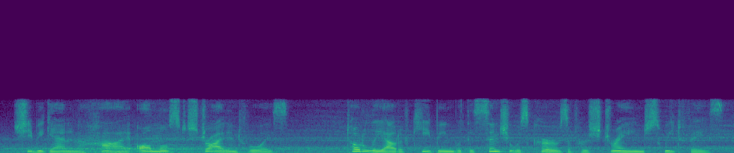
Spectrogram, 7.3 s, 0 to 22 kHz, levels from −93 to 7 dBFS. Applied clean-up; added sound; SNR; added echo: none; Train; 14 dB; none.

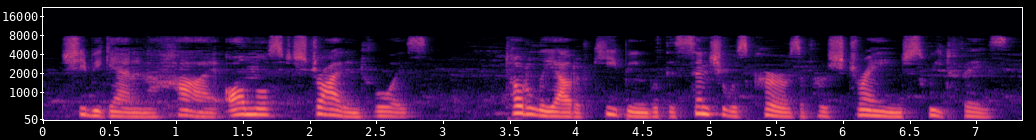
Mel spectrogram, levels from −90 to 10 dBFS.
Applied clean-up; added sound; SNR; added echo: classical method log-MMSE.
